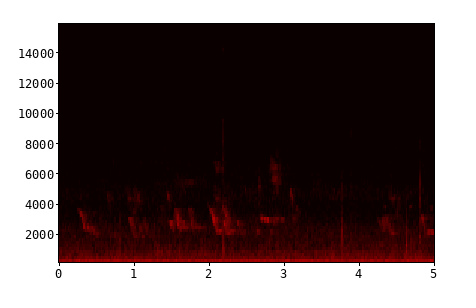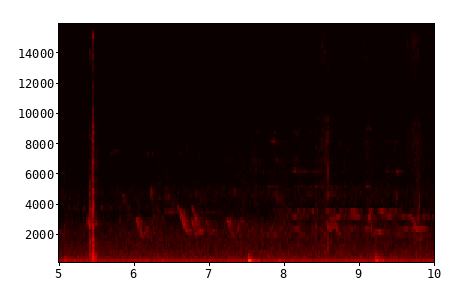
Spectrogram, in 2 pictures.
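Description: Birds chirping repeatedly over a steady low hum. A sharp click about halfway through, as the RV's entry door is opened, is followed by two thumps of footsteps coming down the fold-out metal steps.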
